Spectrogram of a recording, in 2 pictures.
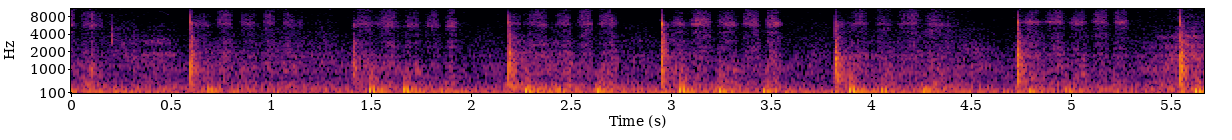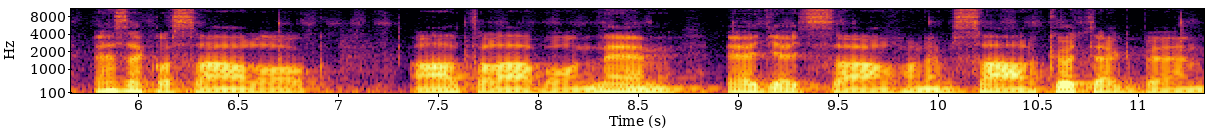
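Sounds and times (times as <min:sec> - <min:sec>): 
pen or marker drawing on a surface: 0:00.0 - 0:05.3
speech: 0:05.8 - 0:11.3.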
